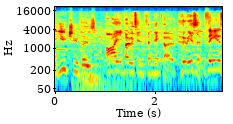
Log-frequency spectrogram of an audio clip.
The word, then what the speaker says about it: Niko: It's Niko, not Niko.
